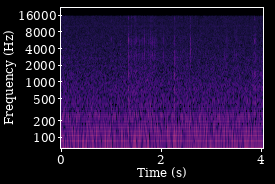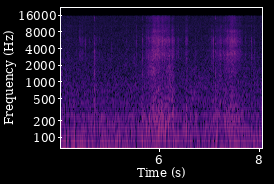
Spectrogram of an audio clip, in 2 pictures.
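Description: Quiet room tone with a steady faint hiss, broken by a few soft clicks of a computer mouse. Two short hissing rustles come near the end.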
